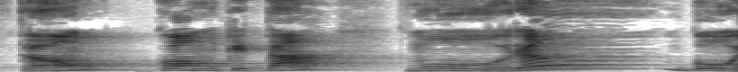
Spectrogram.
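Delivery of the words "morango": "Morango" with a long, drawn-out RAN; stress on RAN. Shown as a demonstration. Teacher showing it is paroxítona, "Morango" with RAN stretched. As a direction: hold the middle syllable of "Morango". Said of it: "é paroxítona também".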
